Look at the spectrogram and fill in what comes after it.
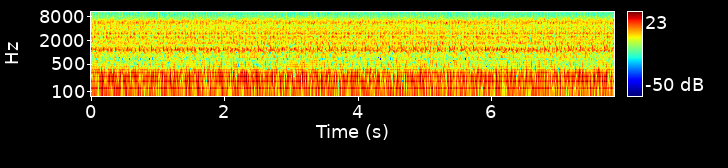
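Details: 1998½ Ford E350 7.3 diesel after warm-up idles with a steady rattly knock about three a second over bright clatter; owner unsure whether injector, cackle or worse; fuel tank recently dropped for low fuel pressure and delamination.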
